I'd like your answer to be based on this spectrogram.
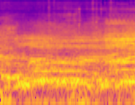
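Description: A flock of lambs bleats together, overlapping wavering cries that run continuously and grow slightly louder toward the end, close by and dense with a crowd of sheep.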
